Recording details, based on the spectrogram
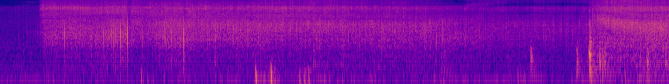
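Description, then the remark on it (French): Croque-monsieur sandwiches sizzle in a pan: a steady, bright frying hiss with scattered small pops and crackles and a few louder clicks, and no one speaking. “Alors, maintenant, nous avons donc fait cuire donc les croque-monsieur.”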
